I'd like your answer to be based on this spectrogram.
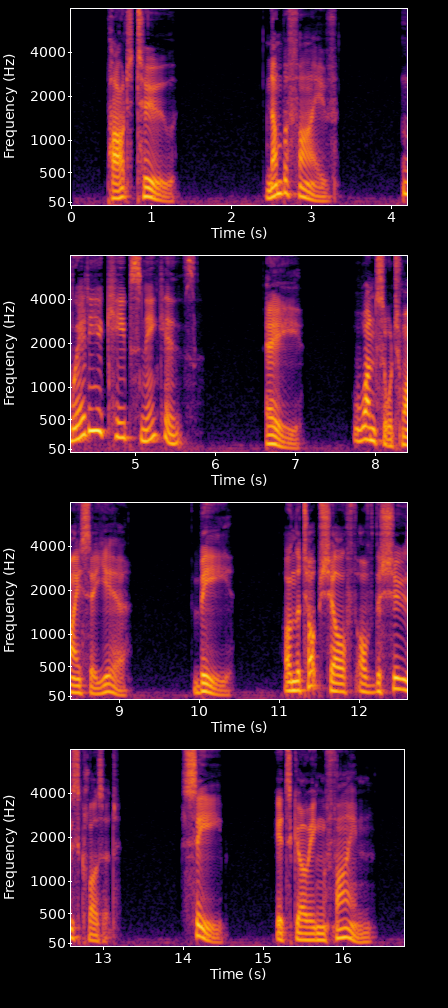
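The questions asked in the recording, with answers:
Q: Where do you keep sneakers?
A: B: On the top shelf of the shoes closet.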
